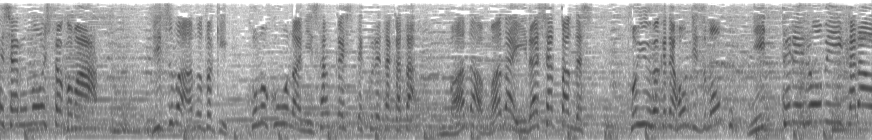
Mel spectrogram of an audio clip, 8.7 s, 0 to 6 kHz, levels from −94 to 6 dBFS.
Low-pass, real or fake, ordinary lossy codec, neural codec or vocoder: 5.4 kHz; real; none; none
